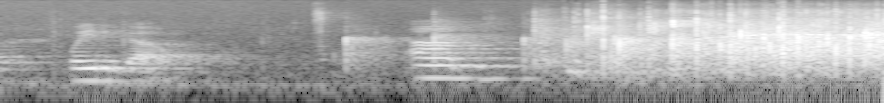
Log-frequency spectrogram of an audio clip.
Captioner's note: applause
